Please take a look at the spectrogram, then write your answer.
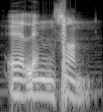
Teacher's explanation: Tapi dalam pengucapan K-nya menghilang, tidak disebutkan, ya, tidak diucapkan. Yang diucapkan adalah NGS.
